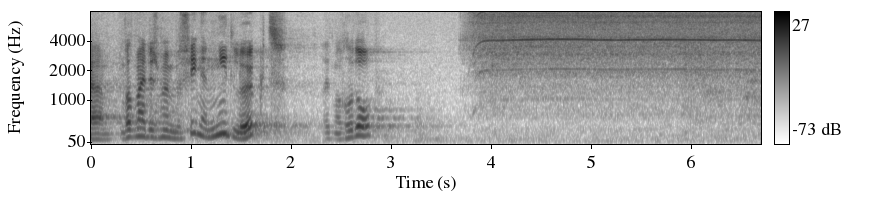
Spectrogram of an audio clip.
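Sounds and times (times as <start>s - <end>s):
speech: 0.0s - 3.0s
cordless power drill running at full speed: 3.7s - 6.6s.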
